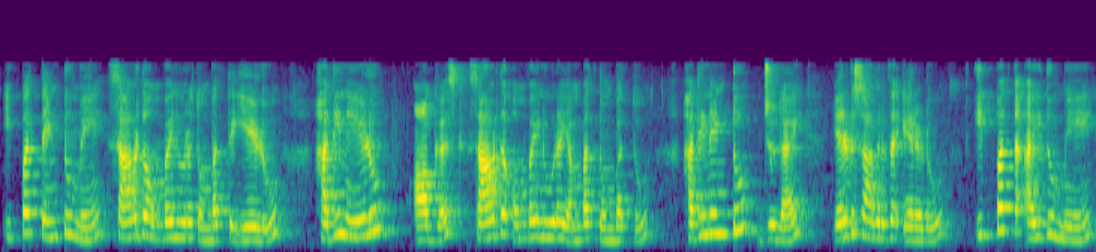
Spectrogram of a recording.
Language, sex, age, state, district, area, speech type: Kannada, female, 18-30, Karnataka, Shimoga, rural, spontaneous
